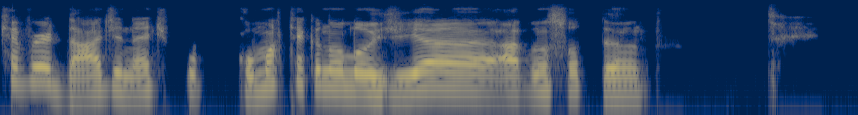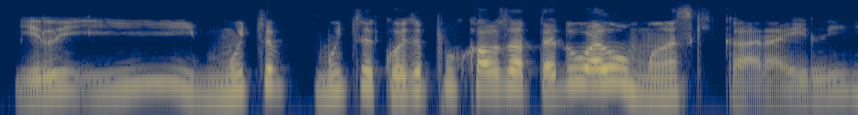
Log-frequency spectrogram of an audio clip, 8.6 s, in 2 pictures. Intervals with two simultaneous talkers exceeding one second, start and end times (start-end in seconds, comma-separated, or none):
none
